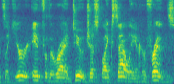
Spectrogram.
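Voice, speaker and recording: Vocal fry runs through speech at a moderate pace with ordinary pitch variation and audible room echo. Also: man. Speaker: horror movie reviewer. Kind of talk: casual video review. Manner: casual, filler-heavy.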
